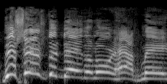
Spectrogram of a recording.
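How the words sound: It is barked like a gruff drill sergeant.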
